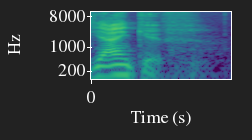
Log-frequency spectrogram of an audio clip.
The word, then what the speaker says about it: Yaakov: If anybody's here from Eastern Europe, you know that the name Yaakov is pronounced Yankiv.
